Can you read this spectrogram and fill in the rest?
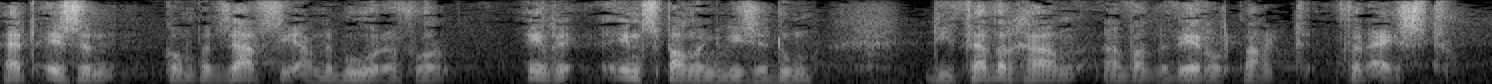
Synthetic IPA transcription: hətʰɪsən | kɔmpənzaːsiaːndəbuːəɾəfoːr | ɪnspɑnɪŋəndizədundifɛrdərχaːndɑnʋɑt̚dəʋɪːɾəlˠtmark̚tfəɾɛjst

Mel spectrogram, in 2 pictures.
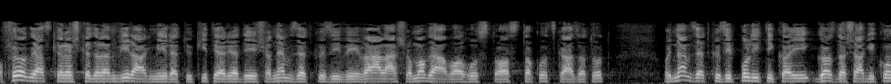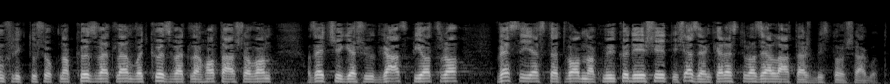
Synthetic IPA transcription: ɒføld̪ɡaːskɛɾɛʃkɛd̪ɛlɛɱvilaːɡmeːɾɛt̪ykit̪ɛrjɛd̪eːʃɛnɛmzɛt̪kø̞ziveːvaːlaːʃɒmɒɡaːvɒlɦo̞st̪ɒɒst̪ɒko̞t̪skaːzɒt̪o̞t̪ | ho̞ɟnɛmzɛt̪kø̞zipo̞lit̪ikɒjiɡɒzd̪ɒʃaːɡiko̞ɱflik̚t̪uʃo̞kn̪ɒkːøzʋɛt̪lɛɱvɒckø̞zʋɛt̪lɛnɦɒt̪aːʃɒvɒn | ɒzɛcʃeːɡɛʃylt̪ɡaːspijɒt̪srɒ | vɛseːjɛst̪ɛt̪ʋɛɒnːɒkmyːkød̪eːʃeːt̪eːʃɛzɛŋkɛɾɛst̪ylɒzɛlːaːt̪aːʒbist̪o̞nʃa̰ːɡo̞̰t̪

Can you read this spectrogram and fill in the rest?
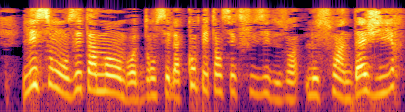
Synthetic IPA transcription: lɛsɔ̃ozet̪amɑ̃bʁəd̪ɔ̃sɛlakɔ̃pet̪ɑ̃sɛksklyzivləswɛ̃d̪aʒiːʁ

